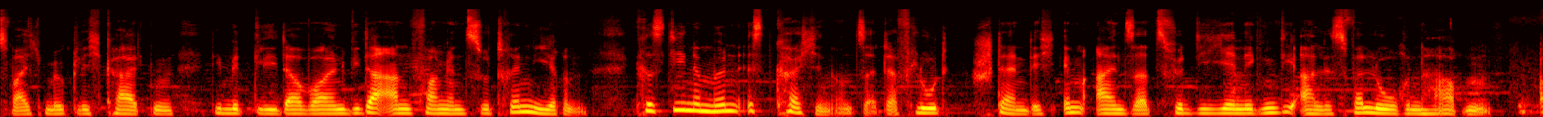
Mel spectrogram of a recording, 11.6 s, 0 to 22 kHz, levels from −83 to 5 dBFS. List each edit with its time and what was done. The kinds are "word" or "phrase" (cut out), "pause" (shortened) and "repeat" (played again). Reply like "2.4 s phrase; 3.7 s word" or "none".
none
